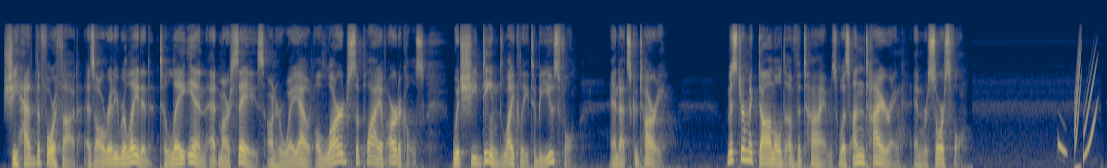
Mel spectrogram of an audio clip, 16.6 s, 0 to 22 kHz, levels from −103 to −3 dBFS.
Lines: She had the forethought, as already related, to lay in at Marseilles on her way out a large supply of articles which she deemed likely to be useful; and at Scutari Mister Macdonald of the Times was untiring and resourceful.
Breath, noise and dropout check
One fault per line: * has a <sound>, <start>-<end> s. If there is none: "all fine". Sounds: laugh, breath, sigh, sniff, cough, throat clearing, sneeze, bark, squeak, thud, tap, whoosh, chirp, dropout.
* has a chirp, 15.9-16.5 s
